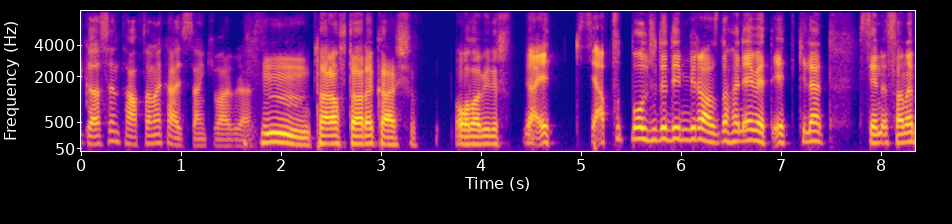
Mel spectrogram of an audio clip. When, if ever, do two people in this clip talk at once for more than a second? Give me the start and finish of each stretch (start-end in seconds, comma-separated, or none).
none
